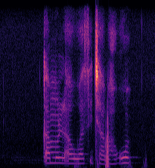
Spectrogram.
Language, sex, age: Northern Sotho, female, 18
